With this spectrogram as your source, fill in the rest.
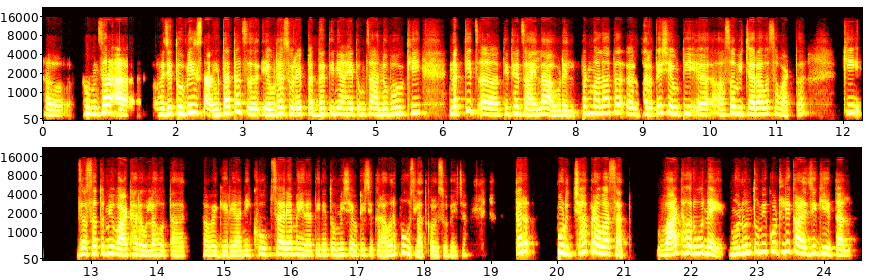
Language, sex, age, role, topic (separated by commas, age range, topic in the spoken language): Marathi, female, 30-34, host, प्रवासात तुम्ही कधी तरी वाट हरवली आहे का?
